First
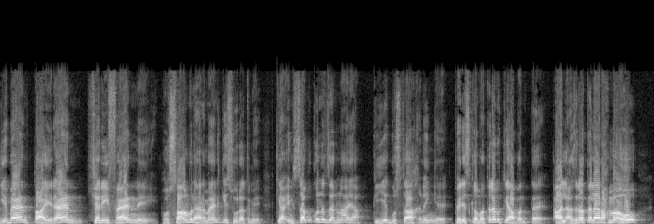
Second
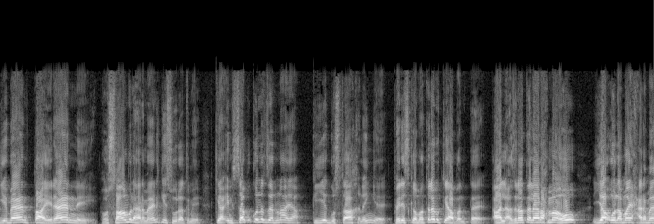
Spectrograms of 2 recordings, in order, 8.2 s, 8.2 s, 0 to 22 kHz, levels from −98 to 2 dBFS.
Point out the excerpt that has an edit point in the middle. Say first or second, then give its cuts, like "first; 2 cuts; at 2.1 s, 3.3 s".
second; 1 cut; at 0.9 s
